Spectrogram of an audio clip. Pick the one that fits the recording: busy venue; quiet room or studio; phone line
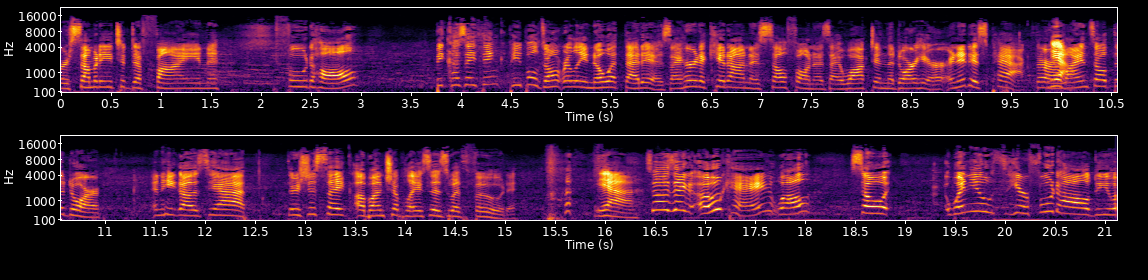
busy venue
